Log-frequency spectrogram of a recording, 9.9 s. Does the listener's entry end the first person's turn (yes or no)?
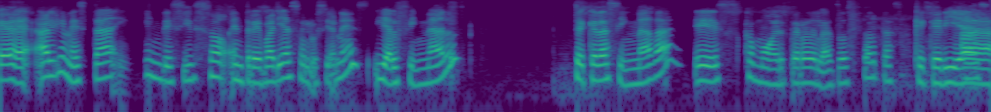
no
